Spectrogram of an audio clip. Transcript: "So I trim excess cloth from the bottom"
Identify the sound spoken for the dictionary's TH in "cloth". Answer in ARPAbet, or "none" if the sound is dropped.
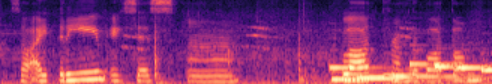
T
